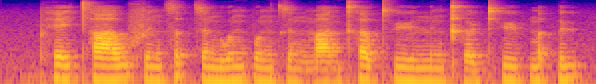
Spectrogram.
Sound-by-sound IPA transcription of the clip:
pʰ e˨˥ j t̪ʰ aː˨˥ w f ɪ˨˧ ŋ s ɐ˥ t̚ s ɵ˨ n w ʊ˧ ŋ p ʊ˨˥ ŋ t͡s ɵ˨˩ n m aː˨˩ ŋ kʰ ɐ˥ w t̪ʰ yː˨ n̪ ɪ˨˥ ŋ t̪ʰ ɵ˨˩ ɥ t̪ʰ yː˧ p̚ m ɐ˥ t̚ ɵ˥ ɥ

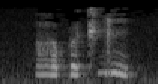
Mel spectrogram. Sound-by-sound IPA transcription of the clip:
ɦ ə p ø t͡ʃ ɡ i

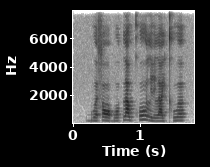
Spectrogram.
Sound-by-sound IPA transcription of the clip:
b u˩˧ ə̯ s ɔː˩ b oː˧˥ t̚ l a˧ w kʰ oː˥˨ l i˩ l a˧˩ j kʰ u˧ ə̯

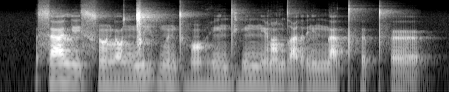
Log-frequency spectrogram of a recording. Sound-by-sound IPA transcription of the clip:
s a l i s ɔ̃ l ɔ ŋ͡ǀ i b ə̃ dʱ ɔ̃ ɦ ĩ dʱ ĩ n̪ ĩ ɾ ə̃ dˤ e r ĩ n̪ a t̪ʰ ə t̪ʰ œ

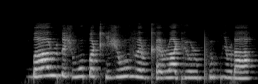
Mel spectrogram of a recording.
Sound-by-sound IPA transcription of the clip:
ɡ͡b aː ɹ ɗ ɜ ʃ v ɔ ɓ a kʼ i ʒ oː v ɛ ɹ kʼ ɛ ɹ a ɡʲ oː ɹ pʼ ɯ b i ɹ ɾ a

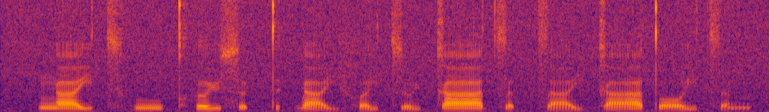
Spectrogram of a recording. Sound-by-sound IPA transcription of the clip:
ŋ aː˧ j t͡sʰ uː˧ kʰ ɵ˥ ɥ s ɵ˨˥ t̚ t̪ ɪ˥ k̚ l aː˨˩ j f ɐ˨˥ j t͡s ɵ˨˥ ɥ k aː˥ t͡s ɐ˧ t̚ t͡s aː˨ j k aː˨˥ t̪ ɔː˨˧ j t͡s ɐ˨˩ ŋ

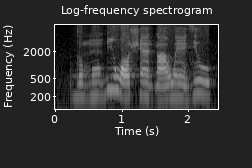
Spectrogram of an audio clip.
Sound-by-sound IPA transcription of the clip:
d ʊ˧˩ m ũ˧ ɠ i˥ w ɔ˩˧ ʃ ɛ̃˧˩ ɠ ã˩˧ w ẽ˧˩ zʲ u˥˧

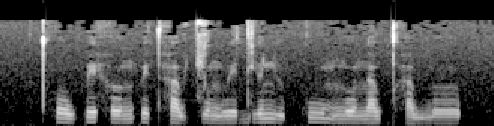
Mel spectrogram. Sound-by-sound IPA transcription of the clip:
t̪ʰ oː˧˩ w p e˧˥ h ɤː˩˧ ŋ p e˧ t̪ʰ a˧˩ w t͡ɕ o˧˩ ŋ ʋ e˩˧ d i˧˥ ə̯ ɲ ɯː˧˩ p̚ k uː˥˨ m ŋ o˧ n a˧˥ w kʰ a˧˩ w ŋ ɤː˧ p̚

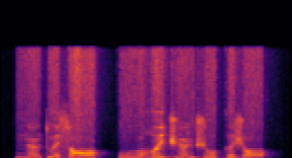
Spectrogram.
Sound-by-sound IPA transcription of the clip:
n œ̃˨˩˦ tʷ ɛ˦˥ s ɔ˧˩ | w u˨˥ ʁʷ ɛ˦˥ d͡ʒ œ̃˨˩˦ d͡ʒ o˨˥ k ə˨˥ ʒ ɔ˩

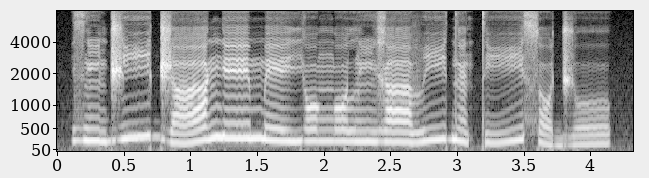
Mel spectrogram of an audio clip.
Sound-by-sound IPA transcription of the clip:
z ĩ˧ d͡ʒ iː˦ d͡ʒ aː˨˦ ŋ eː˦ m eː˧ j ɔ˧ ŋ ɔ˧ l ĩ˧ ɣ aː˧ v iː˦ d ɛ̃˨ t iː˨˦ s ɔ˨ d͡ʒ o˦

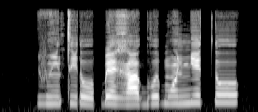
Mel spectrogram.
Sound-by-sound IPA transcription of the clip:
v ĩ˧ t i˧ ɾ oː˨ ɓ ɛ˦˨ ɣ aː˧ ɡʷ eː˦ b ɔ̃˦ ɲ eː˦ t ɾ o˦

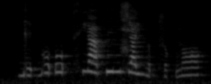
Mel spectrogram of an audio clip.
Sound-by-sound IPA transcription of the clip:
ɡ e˨ ʔ ɡ o˦ ʔ o˦ ʔ t͡sʰ j a˥˧ t̪ ĩ˦ n ɕ a˥˧ j n̪ ə˨ p̚ s o˨ k̚ n̪ ɔ˦

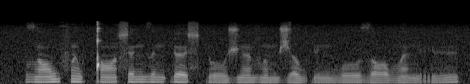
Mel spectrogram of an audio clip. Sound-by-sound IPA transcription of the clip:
ð ɔ̃ w f ə̃ w ǃ ɔ̃ s œ n ð ə n ɗ œ s ɗ o ʒ œ̃ v ə̃ m ʒ ʌ w ɗ ʏ n β o ð ɔ β ɐ̃ n r ʏ

